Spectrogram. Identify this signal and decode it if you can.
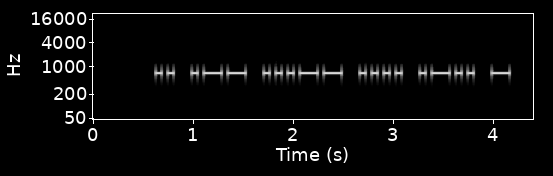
Morse code, heard as a keyed tone, about 21 wpm, 700 Hz. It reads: IW3HLT
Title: DXCC-100 Call Signs - 6 Characters - Repeated 3x - 20wpm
